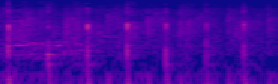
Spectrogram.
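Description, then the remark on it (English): An audience claps in praise of the Lord during a sermon: sharp, steady claps about four times a second in a strong, even rhythm over a low murmur of voices. “Come on, let's take our claps a little bit higher for him.”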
